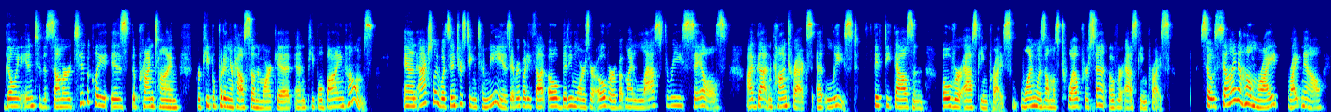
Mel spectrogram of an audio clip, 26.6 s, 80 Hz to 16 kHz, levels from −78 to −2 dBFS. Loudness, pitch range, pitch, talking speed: -20 LUFS, 195-230 Hz, 210 Hz, 145 wpm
